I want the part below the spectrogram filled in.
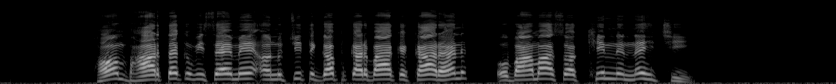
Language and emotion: Maithili, angry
